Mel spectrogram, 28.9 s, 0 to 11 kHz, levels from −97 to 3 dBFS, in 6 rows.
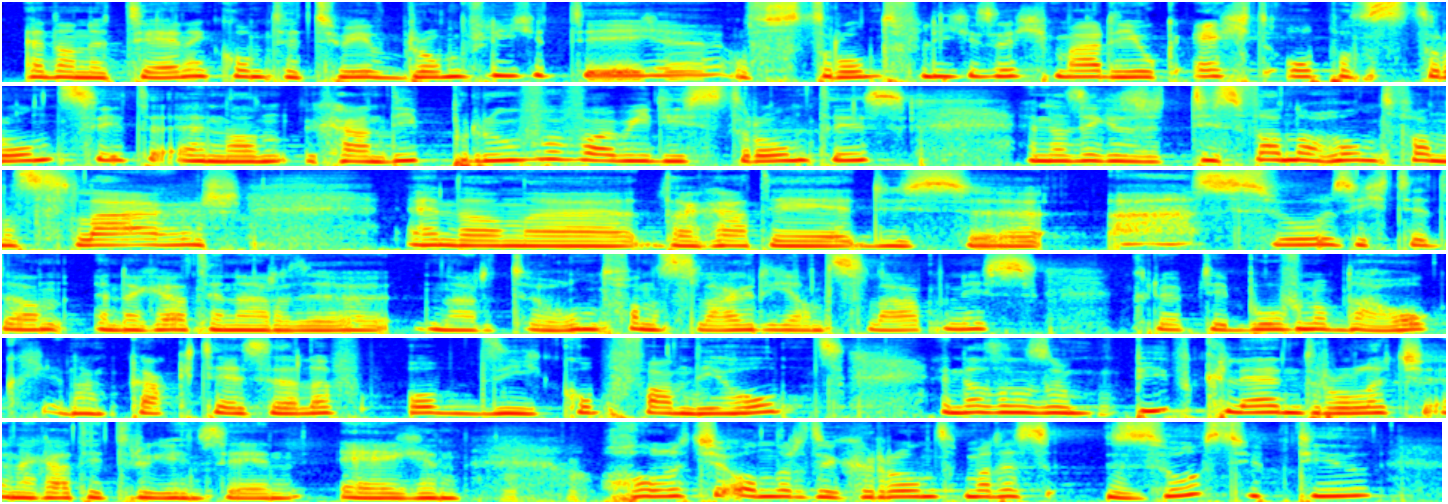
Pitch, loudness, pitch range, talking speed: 225 Hz, -16 LUFS, 205-250 Hz, 230 wpm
